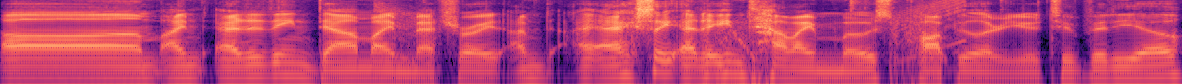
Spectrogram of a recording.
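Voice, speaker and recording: A man talks at a moderate pace with hardly any pauses, very even loudness and ordinary pitch variation, in a normal speaking voice. The recording is very clean, with a silent background. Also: medium pitch for a man. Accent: American. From Vermont, US. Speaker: video game streamer. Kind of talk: casual live-stream chat. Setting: live stream. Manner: casual, filler-heavy.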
